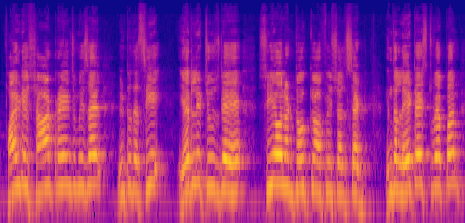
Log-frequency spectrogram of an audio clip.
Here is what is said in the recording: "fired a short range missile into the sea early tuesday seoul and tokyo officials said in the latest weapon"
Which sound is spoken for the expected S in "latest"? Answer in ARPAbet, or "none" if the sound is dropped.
S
